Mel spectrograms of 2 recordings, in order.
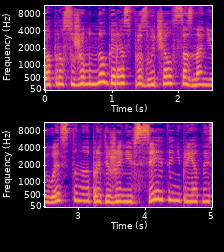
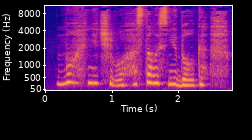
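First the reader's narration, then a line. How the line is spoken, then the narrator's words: Whispered to herself. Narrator (Russian): прошептала она себе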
